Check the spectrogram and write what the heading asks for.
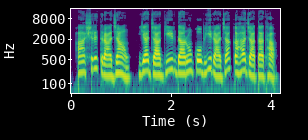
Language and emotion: Hindi, neutral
